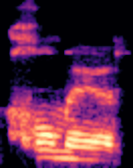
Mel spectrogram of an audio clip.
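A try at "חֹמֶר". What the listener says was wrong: So again, that's that modern Hebrew pronunciation. But really, this word is Kamar. Yeah, Kamar. It's like a throat K, basically. Like almost like you're hawking up spit. Yeah, it's a hawk, like Hamar.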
